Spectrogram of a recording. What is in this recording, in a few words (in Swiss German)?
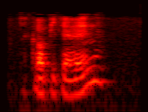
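"kapitain", Haut Rhin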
